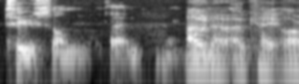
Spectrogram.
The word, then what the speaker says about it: Tucson: We won't mention it's pronounced Tucson then.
